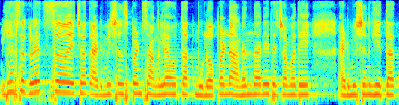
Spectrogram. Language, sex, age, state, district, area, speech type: Marathi, female, 45-60, Maharashtra, Buldhana, rural, spontaneous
